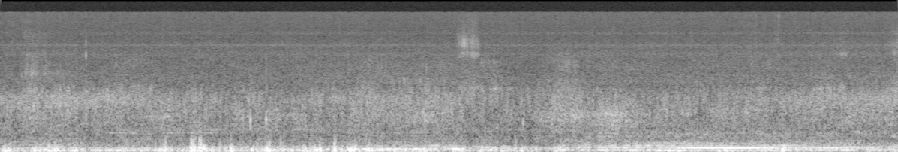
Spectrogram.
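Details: Outdoor wind buffeting the microphone with a low rumble and faint distant background noise, and no animal sound is heard.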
